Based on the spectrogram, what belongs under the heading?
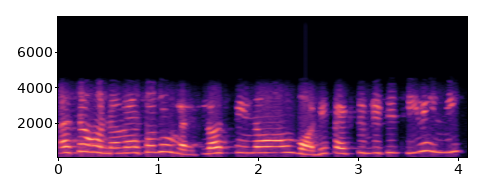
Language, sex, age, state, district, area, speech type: Sindhi, female, 18-30, Gujarat, Surat, urban, conversation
